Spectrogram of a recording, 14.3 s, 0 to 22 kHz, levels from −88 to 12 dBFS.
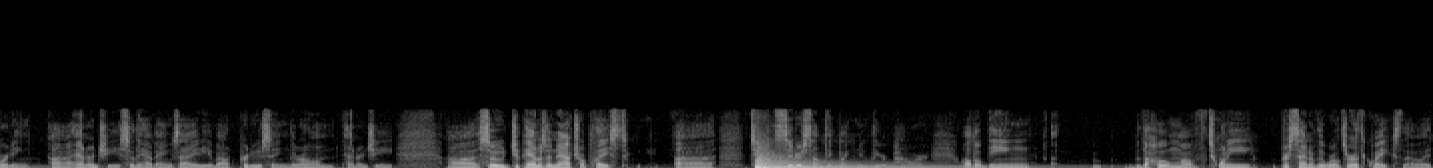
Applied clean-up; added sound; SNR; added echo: none; Drum; 1 dB; none.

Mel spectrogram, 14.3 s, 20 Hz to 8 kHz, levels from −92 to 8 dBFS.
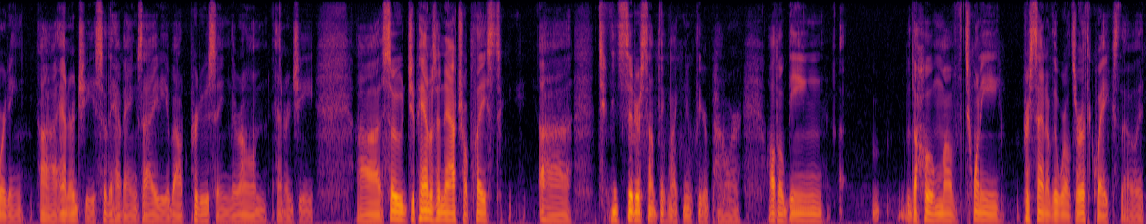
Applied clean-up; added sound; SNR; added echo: neural mask model Resemble Enhance denoiser.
